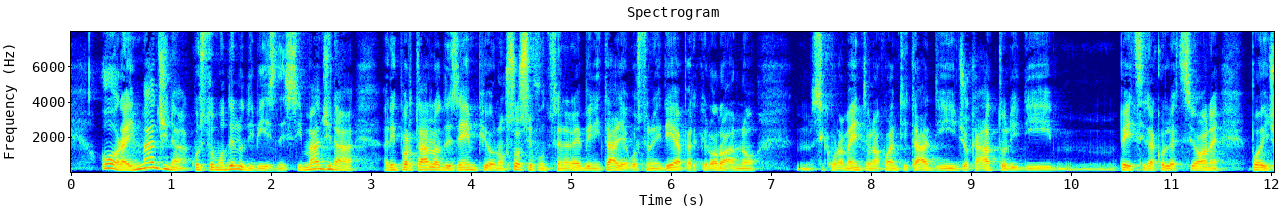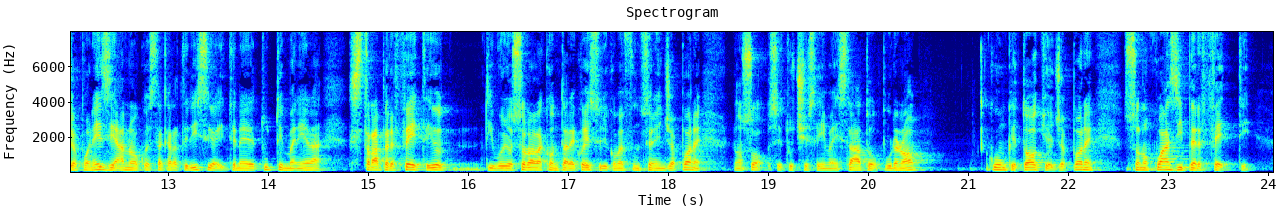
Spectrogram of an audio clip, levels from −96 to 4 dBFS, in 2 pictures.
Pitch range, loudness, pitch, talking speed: 115-145 Hz, -25 LUFS, 130 Hz, 175 wpm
